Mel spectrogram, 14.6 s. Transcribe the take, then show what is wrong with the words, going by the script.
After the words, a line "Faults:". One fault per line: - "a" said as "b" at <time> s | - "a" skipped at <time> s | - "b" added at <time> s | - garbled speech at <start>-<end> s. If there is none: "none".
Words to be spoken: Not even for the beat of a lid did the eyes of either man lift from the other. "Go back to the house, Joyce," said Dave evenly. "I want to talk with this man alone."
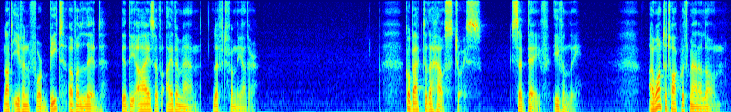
Not even for beat of a lid did the eyes of either man lift from the other. "Go back to the house, Joyce," said Dave evenly. "I want to talk with man alone."
Faults:
- "the" skipped at 0.8 s
- "this" skipped at 13.8 s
